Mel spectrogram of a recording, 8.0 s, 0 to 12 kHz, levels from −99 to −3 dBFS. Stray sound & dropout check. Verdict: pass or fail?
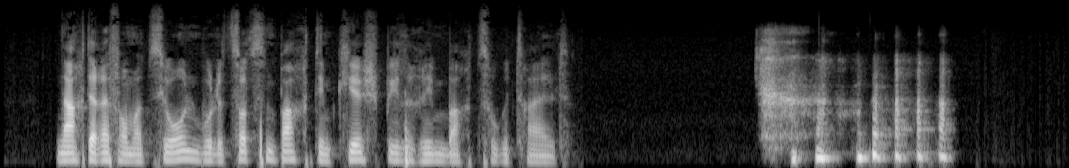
fail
